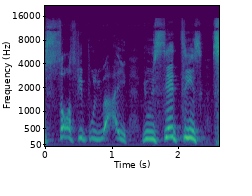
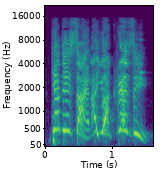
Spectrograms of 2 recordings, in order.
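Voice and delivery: high, loud yelling at a wife; man yelling at his wife, furious; furious shout; 13 semitones higher, 16 dB louder than usual. Retold or imitated. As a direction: scream insults in a rage. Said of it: "You are shouting at your wife".

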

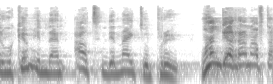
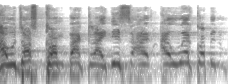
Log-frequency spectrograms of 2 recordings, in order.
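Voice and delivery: louder, higher preacher's call; preaching shout; 9 semitones higher, 11 dB louder than usual. Acted. Pastor telling the congregation about his prayers, preaching shout. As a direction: proclaim it out.

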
